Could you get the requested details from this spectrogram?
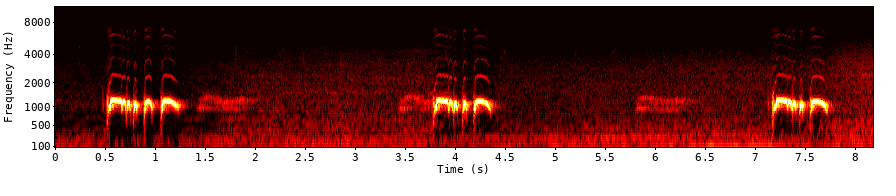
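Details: Zebra dove calling other zebra doves to join in, giving three loud rolling coo phrases about every three seconds. Between them, fainter, shorter coo phrases answer from further off.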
